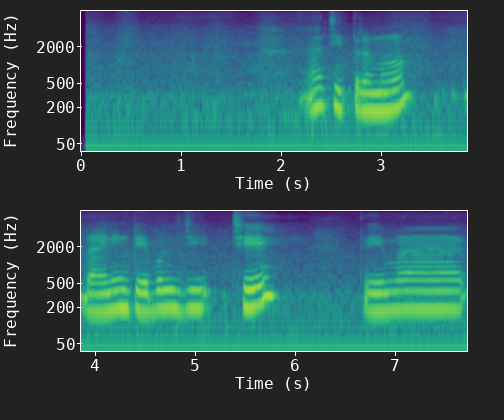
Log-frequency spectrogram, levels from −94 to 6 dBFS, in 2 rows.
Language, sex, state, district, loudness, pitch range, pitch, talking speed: Gujarati, female, Gujarat, Gandhinagar, -17 LUFS, 180-195 Hz, 190 Hz, 55 wpm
